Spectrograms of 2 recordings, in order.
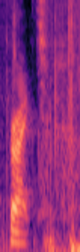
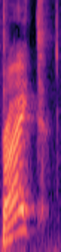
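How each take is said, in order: First: Said in the usual way. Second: High rising question; questioning rise. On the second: Shown as a demonstration. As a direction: ask it with a lift. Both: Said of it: "Say right".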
